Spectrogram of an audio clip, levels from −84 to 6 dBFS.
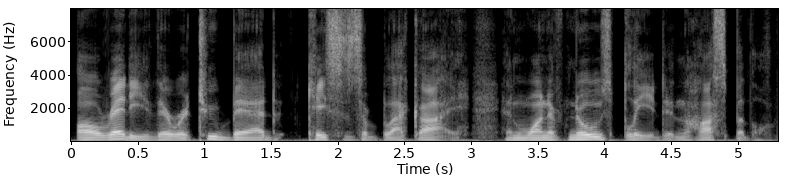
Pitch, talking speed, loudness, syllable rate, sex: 110 Hz, 180 wpm, -19 LUFS, 5.4 syllables/s, male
